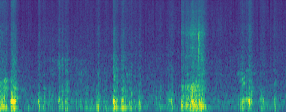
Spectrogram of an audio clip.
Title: My pug Lilly snoring & our house mini tour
